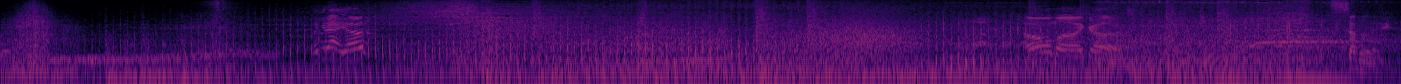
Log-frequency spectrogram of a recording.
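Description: Helicopters flying in low and close, their rotors chopping rapidly over a deep rumble. People shout about four seconds in and again near thirteen seconds.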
